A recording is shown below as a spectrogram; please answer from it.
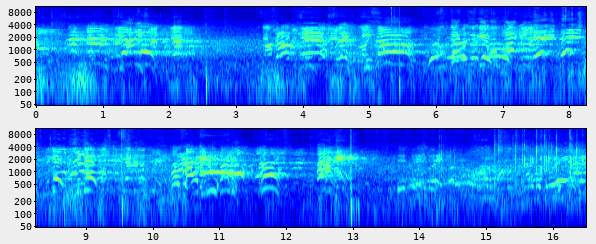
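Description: Footballers' voices shouting calls across the pitch, several at once and overlapping, with a couple of dull thuds of the ball being kicked.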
